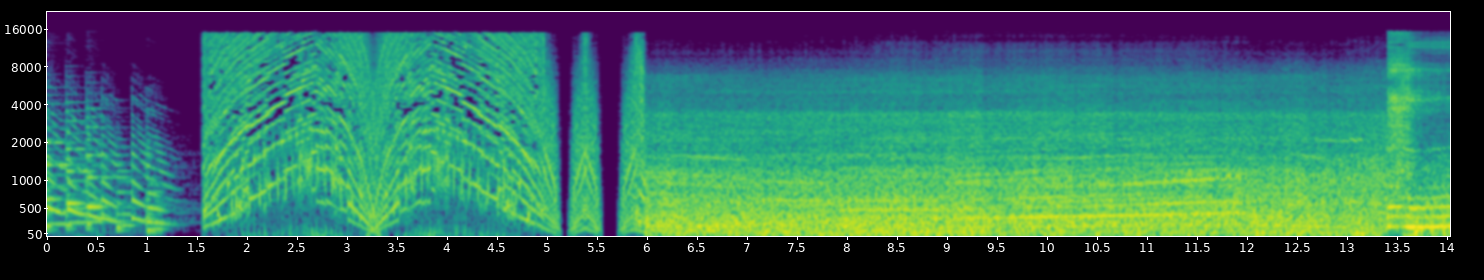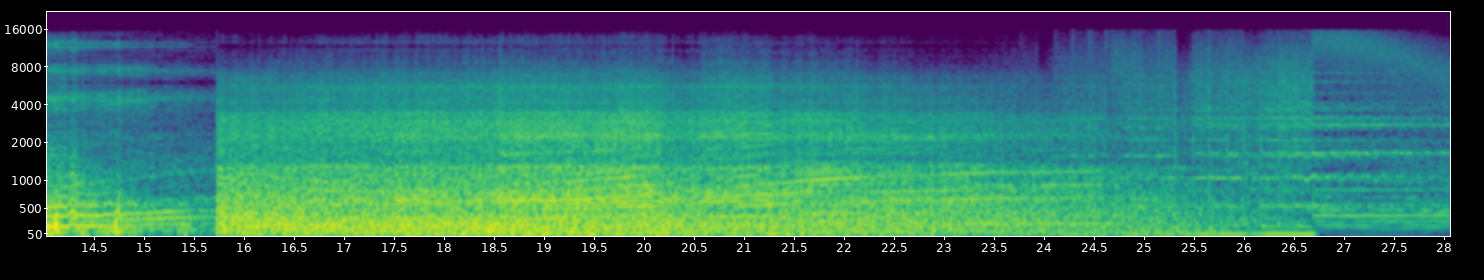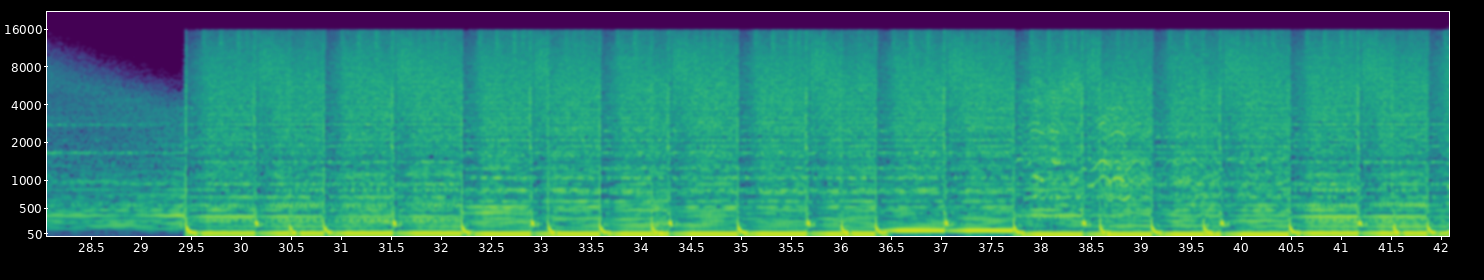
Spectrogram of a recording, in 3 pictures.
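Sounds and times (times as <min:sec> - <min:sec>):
motorcycle engine accelerating: 0:06.9 - 0:24.7
loud rushing burst: 0:13.4 - 0:15.9.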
